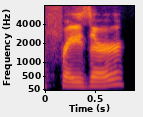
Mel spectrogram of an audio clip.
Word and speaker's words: Fraser: grandparents I don't know somehow it morphed into Frasier but it is actually pronounced Fraser it's like Brendan Fraser who I have to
